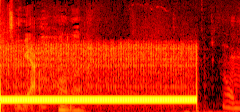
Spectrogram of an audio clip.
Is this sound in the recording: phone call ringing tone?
yes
